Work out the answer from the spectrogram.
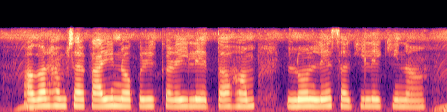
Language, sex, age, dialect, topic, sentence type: Magahi, female, 18-24, Western, banking, question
